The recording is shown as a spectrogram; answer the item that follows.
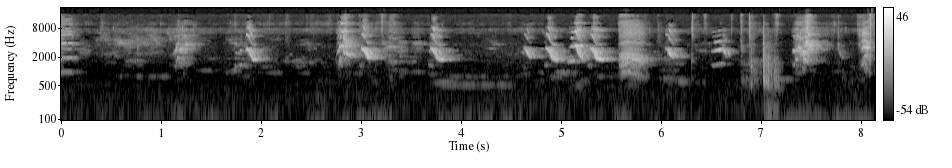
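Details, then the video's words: Crows squabbling over food give harsh, short caw-like squawks in quick irregular bursts, several birds overlapping, with chirpier notes mixed in and a low background rumble. "Crow Food Call"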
